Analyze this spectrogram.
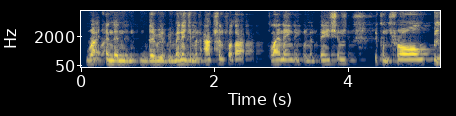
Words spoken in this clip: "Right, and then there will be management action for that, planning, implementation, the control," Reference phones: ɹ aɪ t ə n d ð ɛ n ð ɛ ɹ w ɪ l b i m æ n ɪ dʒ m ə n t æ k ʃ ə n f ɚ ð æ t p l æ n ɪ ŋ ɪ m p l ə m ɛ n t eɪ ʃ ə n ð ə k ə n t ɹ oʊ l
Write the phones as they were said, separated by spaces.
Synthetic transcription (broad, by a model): ɹ aɪ t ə n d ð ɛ n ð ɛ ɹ w ɪ l b i m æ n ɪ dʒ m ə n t æ k ʃ ə n f ɚ ð æ t p l æ n ɪ ŋ ɪ m p l ə m ɛ n t eɪ ʃ ə n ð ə k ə n t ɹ oʊ l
